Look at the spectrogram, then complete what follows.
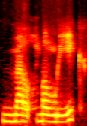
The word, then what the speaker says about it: Malik: talking about malik and malek because i i always just say king and prince but then we looked up the pronunciation it's malik for the king yeah and that makes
